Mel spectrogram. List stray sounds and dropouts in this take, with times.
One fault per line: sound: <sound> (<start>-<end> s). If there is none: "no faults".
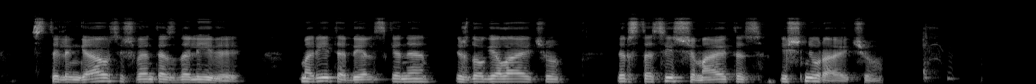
sound: cough (9.2-9.6 s)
